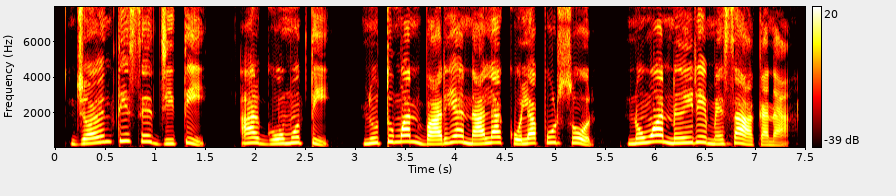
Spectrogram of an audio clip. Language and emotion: Santali, neutral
